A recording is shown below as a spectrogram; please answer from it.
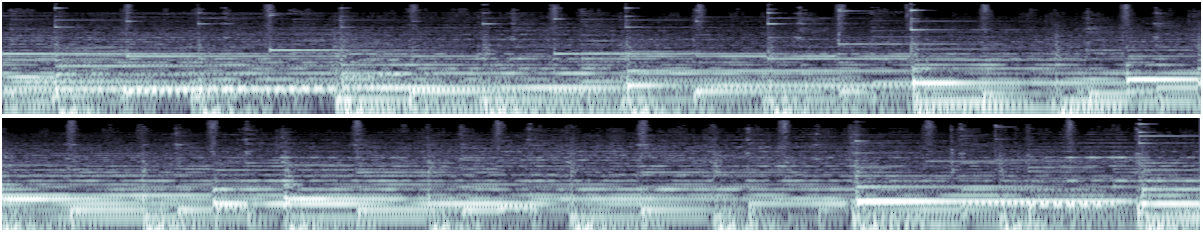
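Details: Gentle instrumental music with a steady plucked rhythm and sustained low tones, with no animal sounds audible.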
